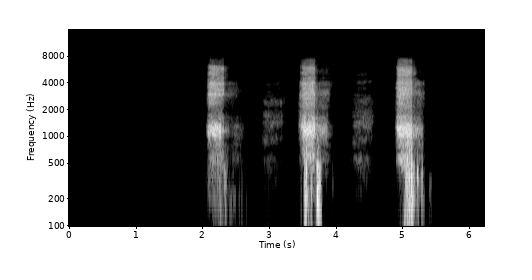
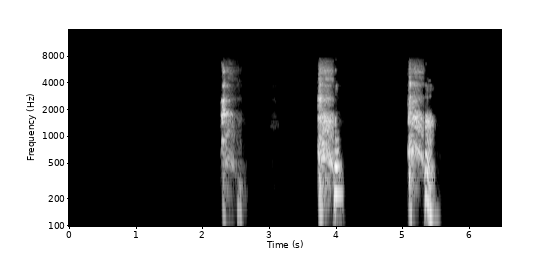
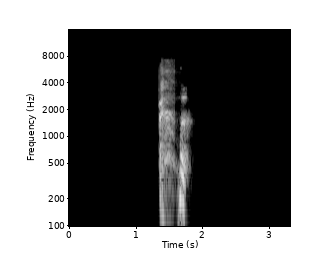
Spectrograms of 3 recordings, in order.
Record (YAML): exhalation_length: 6.2 s
exhalation_amplitude: 31116
exhalation_signal_mean_std_ratio: 0.29
three_cough_length: 6.5 s
three_cough_amplitude: 27668
three_cough_signal_mean_std_ratio: 0.29
cough_length: 3.3 s
cough_amplitude: 17423
cough_signal_mean_std_ratio: 0.23
survey_phase: alpha (2021-03-01 to 2021-08-12)
age: 18-44
gender: Male
wearing_mask: 'No'
symptom_none: true
smoker_status: Never smoked
respiratory_condition_asthma: false
respiratory_condition_other: false
recruitment_source: REACT
submission_delay: 2 days
covid_test_result: Negative
covid_test_method: RT-qPCR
